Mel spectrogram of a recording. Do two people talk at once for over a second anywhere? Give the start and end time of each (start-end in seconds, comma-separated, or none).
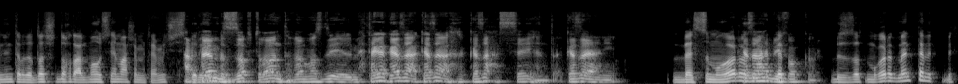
none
